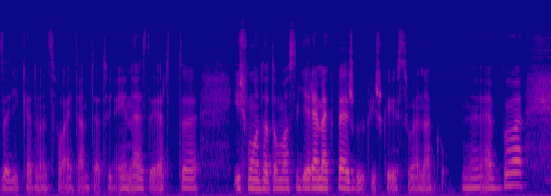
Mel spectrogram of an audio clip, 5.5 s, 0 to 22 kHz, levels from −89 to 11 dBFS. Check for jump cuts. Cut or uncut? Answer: cut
